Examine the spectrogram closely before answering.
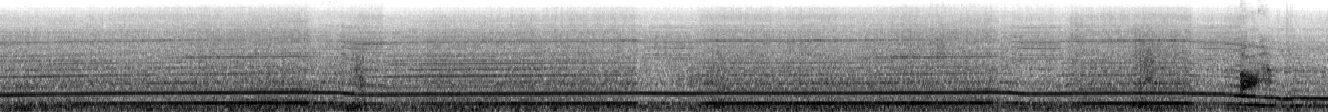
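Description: A racing car engine whines steadily at high speed.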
